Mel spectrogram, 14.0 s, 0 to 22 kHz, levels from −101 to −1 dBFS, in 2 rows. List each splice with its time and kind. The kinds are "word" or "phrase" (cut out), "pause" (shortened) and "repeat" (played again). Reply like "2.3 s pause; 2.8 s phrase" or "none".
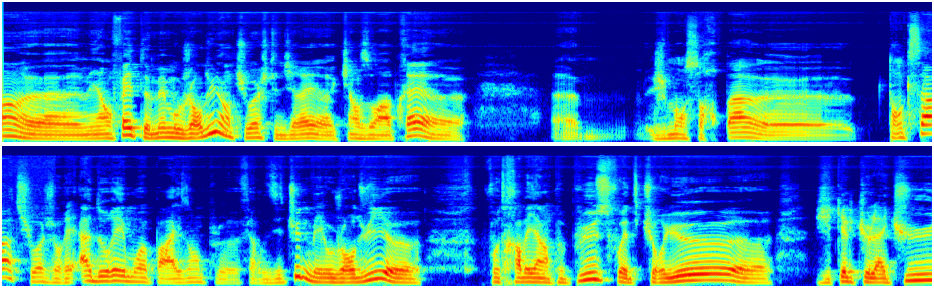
none

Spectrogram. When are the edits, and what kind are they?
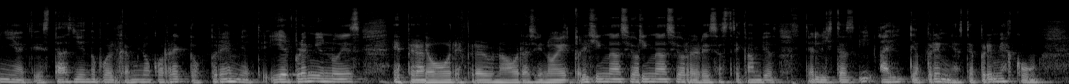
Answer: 4.3 s word; 5.8 s phrase; 6.4 s repeat; 7.3 s word

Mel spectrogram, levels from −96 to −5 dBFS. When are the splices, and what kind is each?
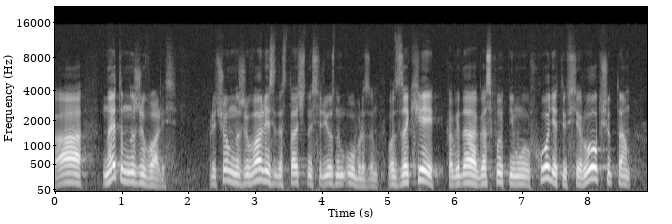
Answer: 4.9 s pause; 5.8 s pause

